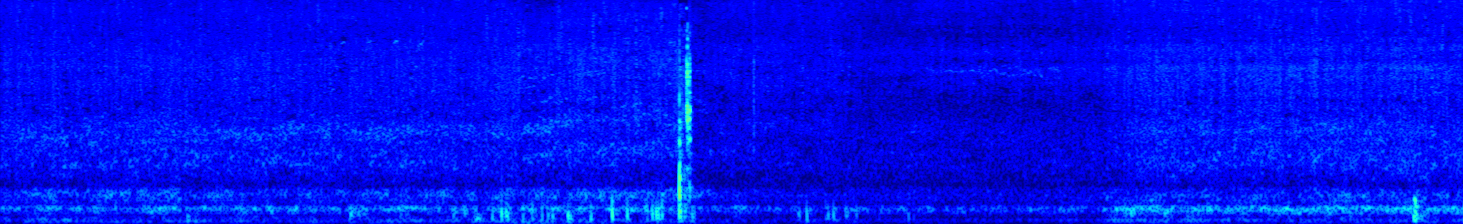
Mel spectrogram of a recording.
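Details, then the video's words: Dense honey bee hum, low and continuous, wavering as individual bees pass close, interrupted by a sharp click or tap midway and a few small knocks, then settling back into an even drone. "Honey Bees Sounds | Bees Sounds | Bee Buzzing Sound Effect | Honey bee Sound Effects"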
